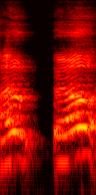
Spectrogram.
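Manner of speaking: put-on tearful voice. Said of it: "And I just start cry-".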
